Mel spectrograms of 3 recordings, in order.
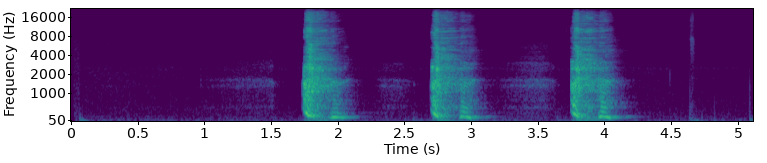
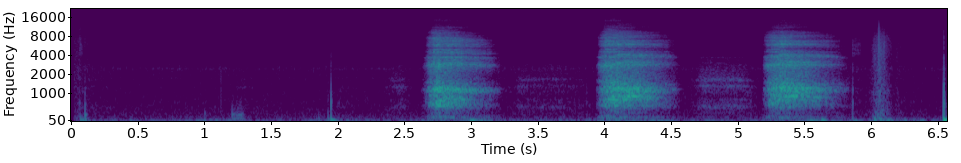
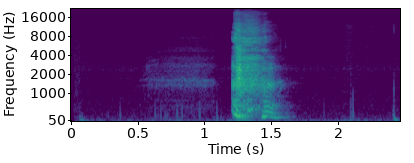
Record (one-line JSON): {"three_cough_length": "5.1 s", "three_cough_amplitude": 8017, "three_cough_signal_mean_std_ratio": 0.31, "exhalation_length": "6.6 s", "exhalation_amplitude": 1013, "exhalation_signal_mean_std_ratio": 0.41, "cough_length": "2.5 s", "cough_amplitude": 8623, "cough_signal_mean_std_ratio": 0.27, "survey_phase": "beta (2021-08-13 to 2022-03-07)", "age": "65+", "gender": "Male", "wearing_mask": "No", "symptom_none": true, "smoker_status": "Never smoked", "respiratory_condition_asthma": false, "respiratory_condition_other": false, "recruitment_source": "REACT", "submission_delay": "1 day", "covid_test_result": "Negative", "covid_test_method": "RT-qPCR"}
